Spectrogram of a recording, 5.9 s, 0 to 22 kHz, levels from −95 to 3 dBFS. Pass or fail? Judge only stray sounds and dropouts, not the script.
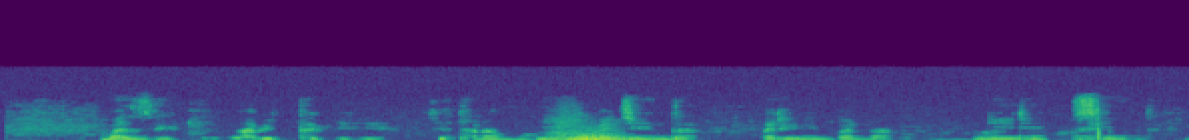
pass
